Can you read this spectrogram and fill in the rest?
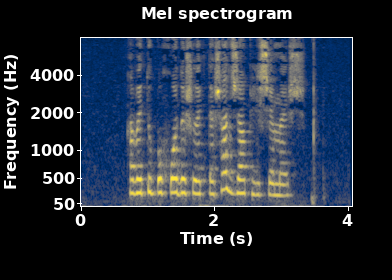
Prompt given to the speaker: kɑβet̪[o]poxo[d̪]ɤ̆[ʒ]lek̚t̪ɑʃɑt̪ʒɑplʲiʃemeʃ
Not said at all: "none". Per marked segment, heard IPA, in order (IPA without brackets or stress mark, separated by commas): u, d̪, ʃ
